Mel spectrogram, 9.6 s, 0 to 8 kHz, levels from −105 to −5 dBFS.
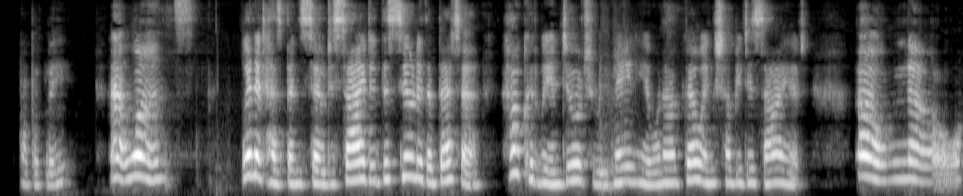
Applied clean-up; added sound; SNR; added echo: neural mask model DeepFilterNet 3.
